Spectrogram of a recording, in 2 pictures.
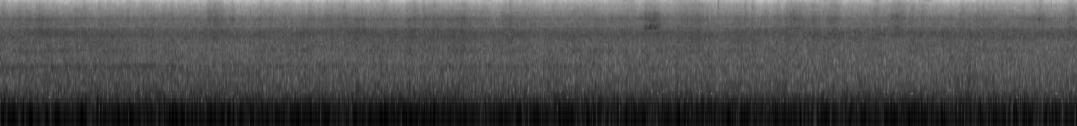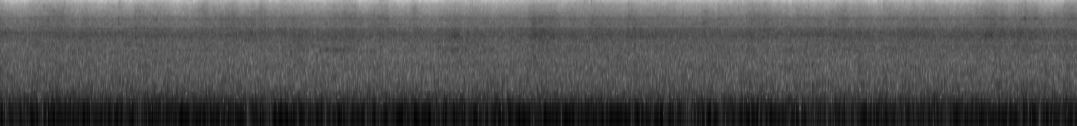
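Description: Freight train running on the tracks, a steady low rumble.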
